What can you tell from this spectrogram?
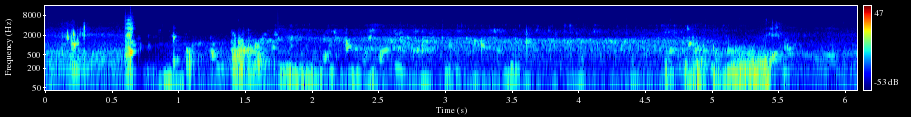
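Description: Water sloshing and gurgling around a camera held at the waterline, with irregular splashes and muffled low surges as the microphone dips in and out of the water; the biggest surge comes near the end.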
